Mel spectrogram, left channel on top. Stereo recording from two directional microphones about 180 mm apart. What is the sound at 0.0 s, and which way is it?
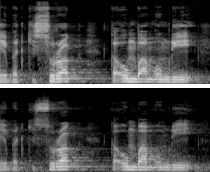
Speech, 15° left (ahead or behind).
